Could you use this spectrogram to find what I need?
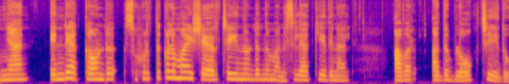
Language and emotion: Malayalam, sad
